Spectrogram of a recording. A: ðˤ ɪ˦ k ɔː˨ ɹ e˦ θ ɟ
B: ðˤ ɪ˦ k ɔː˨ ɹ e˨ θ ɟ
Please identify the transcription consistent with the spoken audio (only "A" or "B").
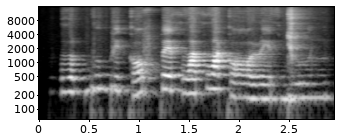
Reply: B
